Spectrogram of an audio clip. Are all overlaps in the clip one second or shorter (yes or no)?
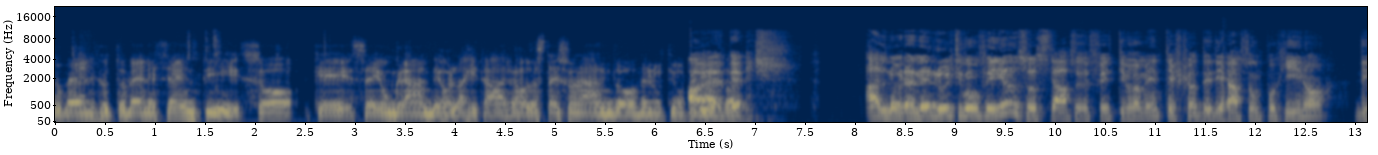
yes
